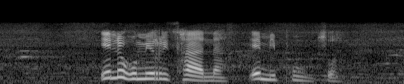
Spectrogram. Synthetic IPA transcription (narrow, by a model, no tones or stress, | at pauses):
ɪlɪɦʊmɪrit͡sʰana | emɪpʼuːt͡sʼwa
